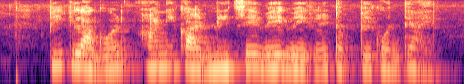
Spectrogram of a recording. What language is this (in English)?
Marathi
